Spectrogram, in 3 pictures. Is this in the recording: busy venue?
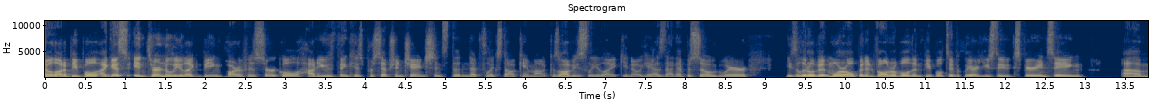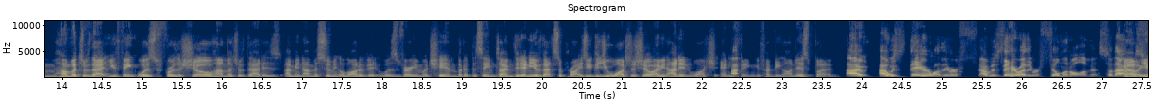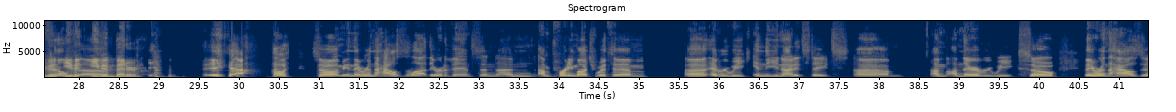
no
